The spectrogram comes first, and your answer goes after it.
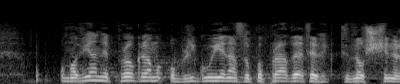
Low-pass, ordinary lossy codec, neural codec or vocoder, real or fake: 7.2 kHz; none; none; real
